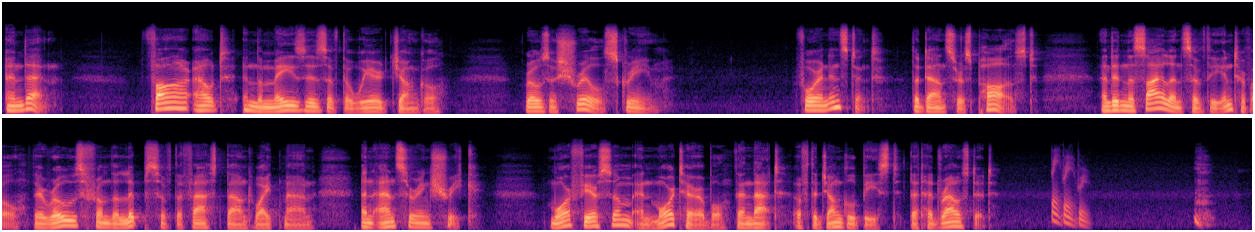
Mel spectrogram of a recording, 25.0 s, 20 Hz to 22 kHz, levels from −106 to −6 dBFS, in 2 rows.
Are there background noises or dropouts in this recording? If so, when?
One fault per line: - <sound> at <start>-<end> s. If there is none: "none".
- chirp at 23.0-23.4 s
- cough at 24.4-24.7 s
